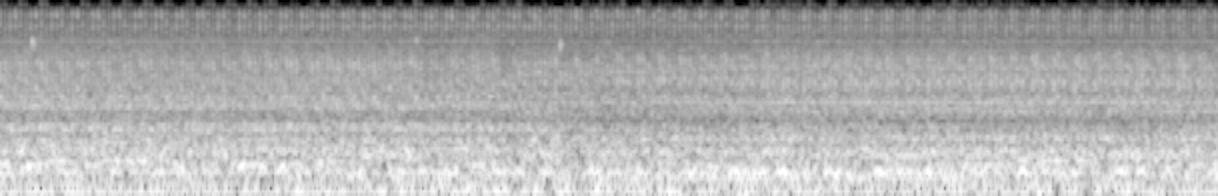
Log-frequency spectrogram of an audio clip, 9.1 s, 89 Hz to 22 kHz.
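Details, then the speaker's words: Hyundai HB20 petrol engine idling with a rough, uneven rattling flutter from the accessory belt, fading as it warms up; weak tensioner has lost internal spring pressure, so belt and tensioner need replacing. "Nesse caso, vai ter que trocar a correia e trocar aquele esticador lá, o tensionador. Um tempo ele vai perdendo a pressão, ele vai ficando muito móvel, ó, ele não consegue esticar a correia completamente."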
